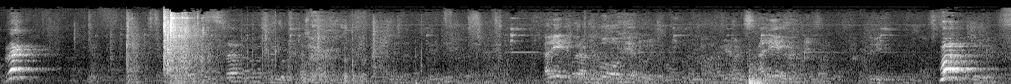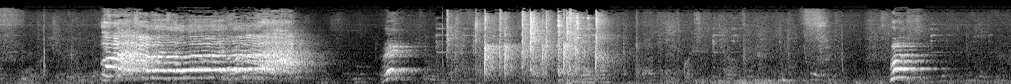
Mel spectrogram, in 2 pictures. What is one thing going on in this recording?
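A man calls out a short, sharp command.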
